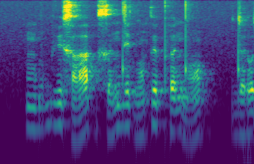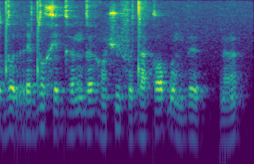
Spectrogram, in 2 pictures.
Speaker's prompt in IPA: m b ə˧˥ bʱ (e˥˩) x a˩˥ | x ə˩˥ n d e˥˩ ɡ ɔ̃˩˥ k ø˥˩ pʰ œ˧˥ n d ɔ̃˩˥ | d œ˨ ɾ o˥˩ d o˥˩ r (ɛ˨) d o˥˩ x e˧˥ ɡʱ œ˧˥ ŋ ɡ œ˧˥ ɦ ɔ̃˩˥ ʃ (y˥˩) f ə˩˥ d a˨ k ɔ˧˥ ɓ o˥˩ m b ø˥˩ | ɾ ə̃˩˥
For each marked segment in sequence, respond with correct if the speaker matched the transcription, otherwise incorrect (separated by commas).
incorrect, correct, correct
